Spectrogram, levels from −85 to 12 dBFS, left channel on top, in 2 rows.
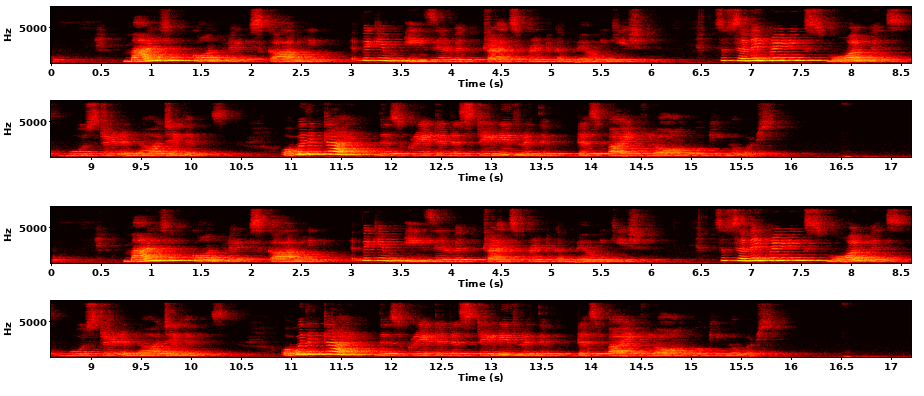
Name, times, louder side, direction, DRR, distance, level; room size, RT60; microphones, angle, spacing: voice 1, 0.7-2.7 3.0-5.9 6.7-10.1 10.9-15.8, equal, 5° right, -2 dB, 3.9 m, -20 dB
27.5 x 13.5 x 8.0 m, 1.2 s
head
